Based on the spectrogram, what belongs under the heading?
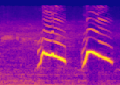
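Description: Black-throated laughingthrush giving two loud, rich whistled notes about half a second apart, each rising sharply then sliding slowly down.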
